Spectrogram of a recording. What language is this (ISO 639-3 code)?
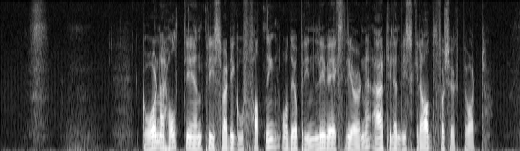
nor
